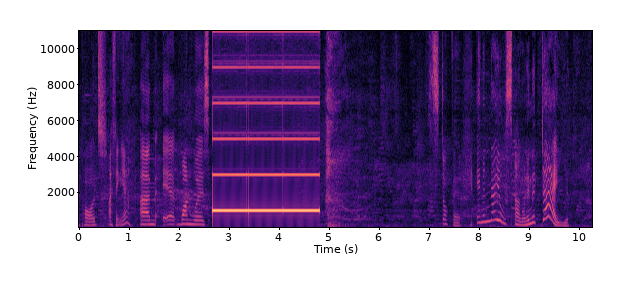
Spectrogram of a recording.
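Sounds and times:
speech: 0.1 - 2.8, 7.2 - 9.9
censor bleep over explicit lyrics: 2.7 - 4.8.

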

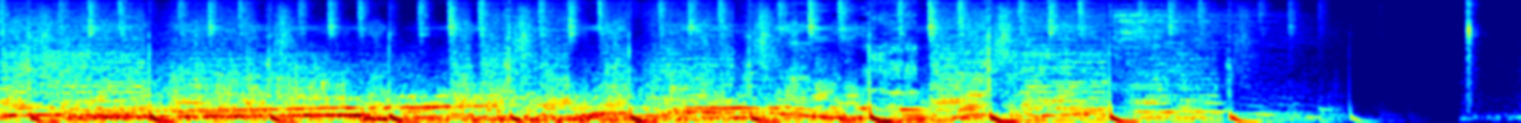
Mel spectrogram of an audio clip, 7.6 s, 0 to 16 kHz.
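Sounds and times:
Porsche sports car engine revving under heavy throttle: 0.0 - 5.5.

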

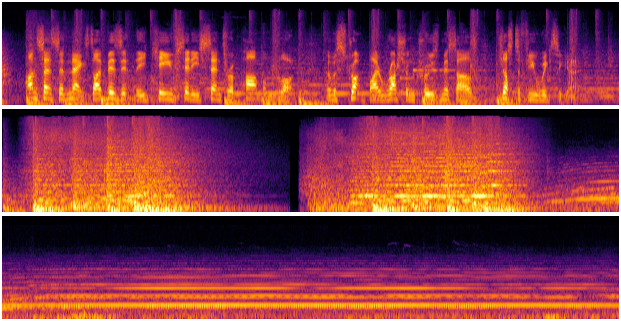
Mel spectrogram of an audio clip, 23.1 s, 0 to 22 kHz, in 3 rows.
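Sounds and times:
speech: 0.3 - 7.3
air raid siren wailing: 8.0 - 10.3, 11.9 - 23.1.

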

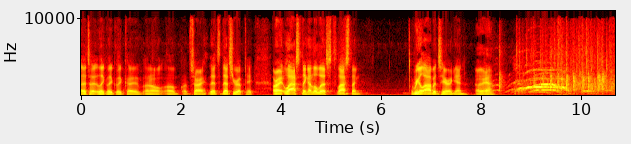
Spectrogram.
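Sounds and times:
speech: 0.0 - 5.7, 6.6 - 8.8
person whooping: 8.3 - 10.6
small crowd applause: 8.3 - 10.6.

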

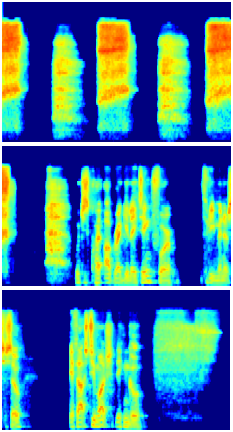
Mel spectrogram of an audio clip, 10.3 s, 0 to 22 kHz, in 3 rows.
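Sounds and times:
person demonstrating fast stimulating breathing: 0.0 - 4.6
speech: 4.5 - 9.3.

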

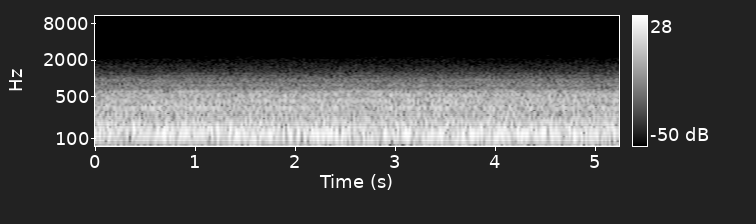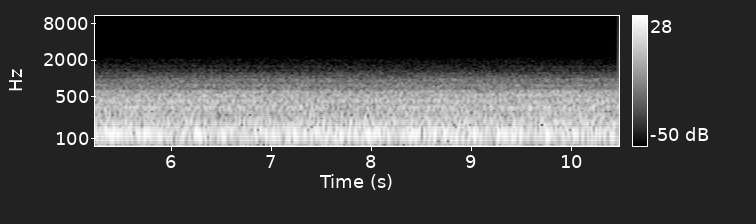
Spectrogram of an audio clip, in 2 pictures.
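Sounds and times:
dense low rumble of white noise from an icy planet: 0.0 - 10.4.

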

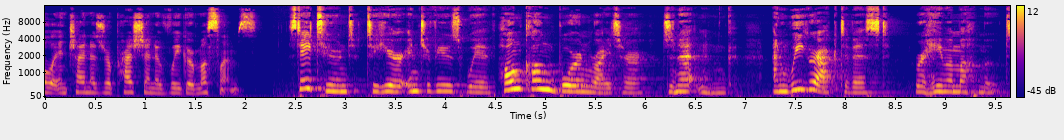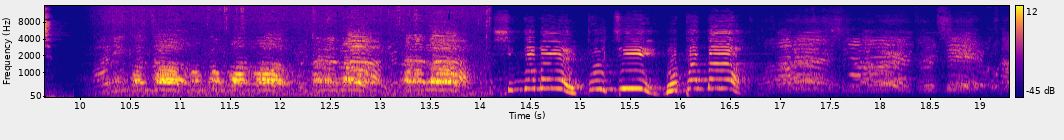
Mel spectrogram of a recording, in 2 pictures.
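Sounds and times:
speech: 0.0 - 17.2
crowd of protesters in Seoul South Korea chanting to urge a film boycott: 10.1 - 14.1, 16.7 - 19.2.

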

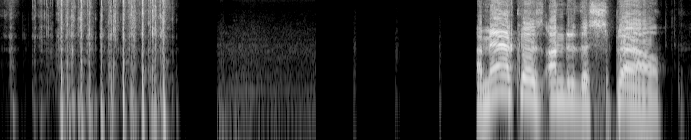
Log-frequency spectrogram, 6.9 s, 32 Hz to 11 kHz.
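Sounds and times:
cotton-paper dollar bill crinkling as taken from wallet: 0.0 - 1.8
speech: 4.8 - 6.7.

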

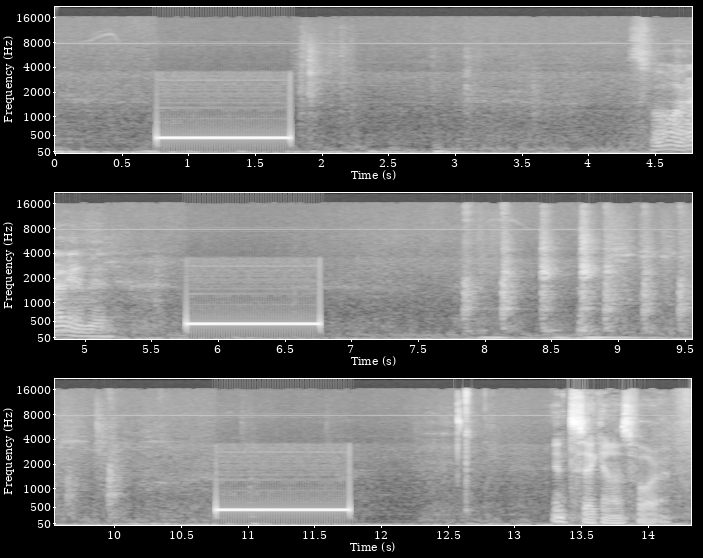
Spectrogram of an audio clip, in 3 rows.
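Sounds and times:
telephone ringback tone, unanswered: 0.8 - 1.8, 5.8 - 6.8, 10.8 - 11.8
speech: 13.3 - 14.3.

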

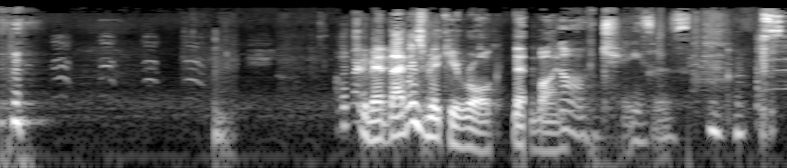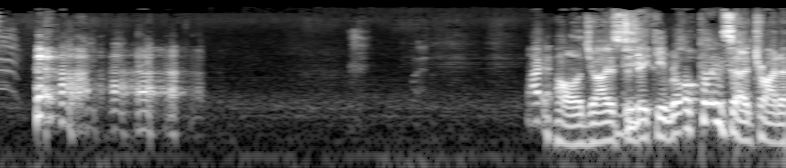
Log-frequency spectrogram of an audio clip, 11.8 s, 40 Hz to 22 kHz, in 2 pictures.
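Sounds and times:
speech: 0.0 - 0.4, 2.6 - 7.5, 9.8 - 11.7
laughter: 0.0 - 1.8, 5.2 - 7.5
bird calling with short nasal notes: 0.4 - 2.3.

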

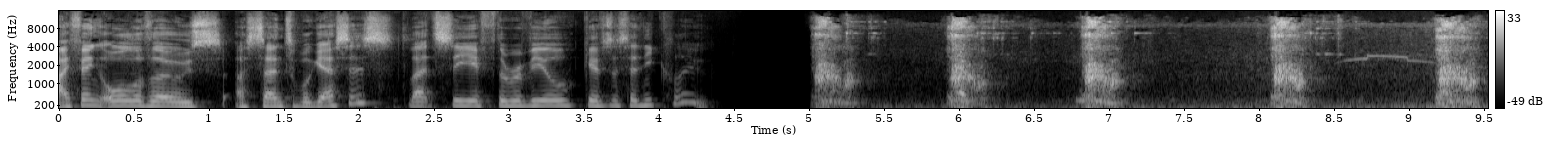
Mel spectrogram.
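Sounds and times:
speech: 0.0 - 4.4
debarked labradoodle with clipped vocal cords barking hoarsely: 5.0 - 7.2, 8.0 - 8.5, 9.1 - 9.5.

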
